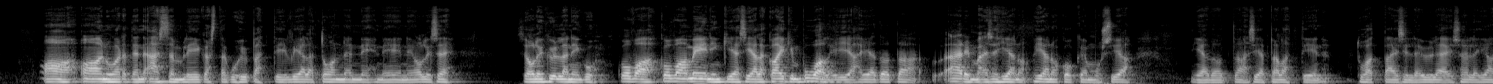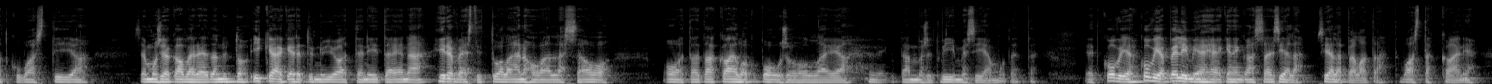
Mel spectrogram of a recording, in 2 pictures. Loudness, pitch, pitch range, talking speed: -19 LUFS, 115 Hz, 105-120 Hz, 155 wpm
